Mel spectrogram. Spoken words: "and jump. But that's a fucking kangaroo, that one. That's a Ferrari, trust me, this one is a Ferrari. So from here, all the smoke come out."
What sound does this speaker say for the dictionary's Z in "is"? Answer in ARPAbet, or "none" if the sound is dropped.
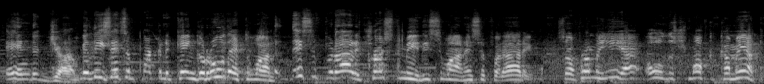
S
